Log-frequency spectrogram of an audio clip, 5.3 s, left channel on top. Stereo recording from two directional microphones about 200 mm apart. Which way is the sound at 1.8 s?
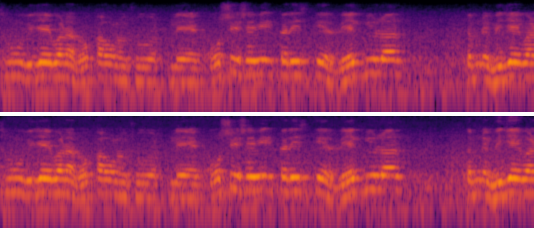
10° right (ahead or behind).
